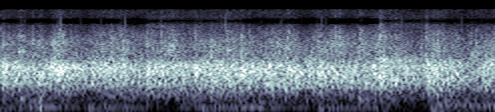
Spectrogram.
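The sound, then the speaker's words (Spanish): Applause from a crowd in the stands, dense steady clapping that stays loud and even throughout, with no talking over it. “Bajan los aplausos de la tribuna popular.”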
